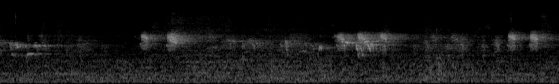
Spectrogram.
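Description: Small birds chirping and twittering in three short bursts: about a second and a half in, again around three and a half seconds, and briefly near the end, over a steady outdoor background hiss.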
